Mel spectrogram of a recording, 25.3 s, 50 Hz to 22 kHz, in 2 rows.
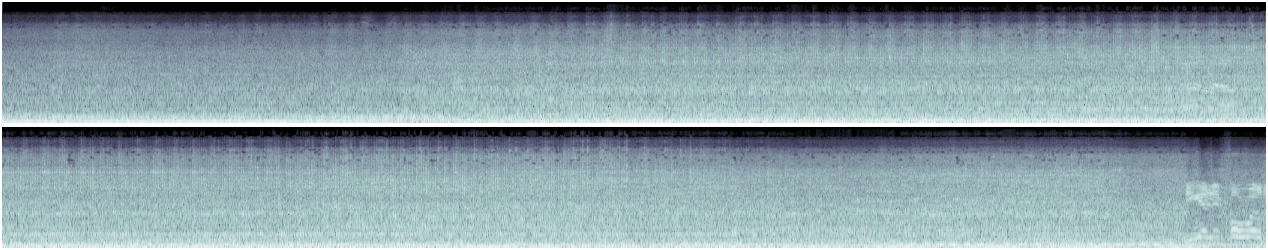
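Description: A 1995 Chevrolet Silverado K1500 pickup engine runs steadily during 4x4 actuator and brake work, a loud, constant low idle drone with a faint whine above it, close by, while people talk over it.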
